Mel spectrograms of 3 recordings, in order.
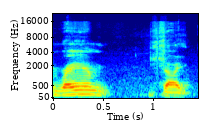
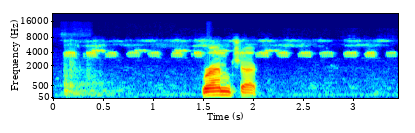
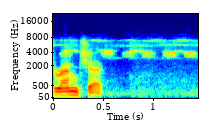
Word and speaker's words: Ramczyk: They got Trevor Penning, Andrus Pete, Eric McCoy, Cesar Ruiz, and Ryan Ramczyk. Yeah. Remchek. What? His last name's Remchek. Oh, I pronounced it wrong.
